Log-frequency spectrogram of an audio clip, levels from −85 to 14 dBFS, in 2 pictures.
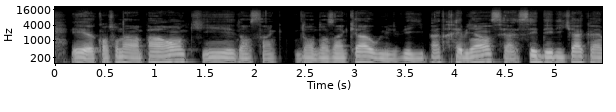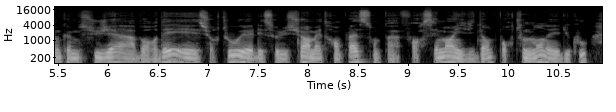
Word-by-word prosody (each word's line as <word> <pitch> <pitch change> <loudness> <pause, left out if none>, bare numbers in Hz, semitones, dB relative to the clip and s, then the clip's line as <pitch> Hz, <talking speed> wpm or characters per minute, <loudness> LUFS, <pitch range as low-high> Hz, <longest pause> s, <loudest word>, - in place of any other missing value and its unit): et 105 +1 +5
heu, 90 - +5
quand 95 +3 -3
on 110 - +2
a - - +2
un 100 -1 +2
parent 120 +6 +4
qui 105 -6 -1
est 100 - +2
dans 95 -1 -2
un 95 +1 -4 0.2
dans 95 +2 -2
dans 100 +1 0
un 100 - +2
cas 115 +2 +5
où 100 -3 +2
il 90 -1 -2
vieillit 95 -1 -2
pas 105 +1 -3
très 110 -2 0
bien, 120 +7 +4
c'est 130 -9 -2
assez 100 +7 +1
délicat 110 +1 +2
quand 110 -1 -5
même 105 -1 0
comme 95 -1 -3
sujet 105 +2 -1
à 105 -4 -3
aborder 90 +4 -1
et 100 -8 +1
surtout, 125 +4 -2
heu, 105 -3 +4
les 95 -1 -4
solutions 90 +5 -2
à - - +3
mettre 95 0 -3
en 95 - -2
place 120 +4 0
sont 125 -8 -7
pas - - -10
forcément 110 +3 -1
évidentes 95 +2 -2
pour - - -9
tout - - -4
le 95 - +2
monde 120 +3 +1
et 90 - -1
du 90 - -7
coup, 140 +2 -6
100 Hz, 275 wpm, -24 LUFS, 95-115 Hz, 0.2 s, et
